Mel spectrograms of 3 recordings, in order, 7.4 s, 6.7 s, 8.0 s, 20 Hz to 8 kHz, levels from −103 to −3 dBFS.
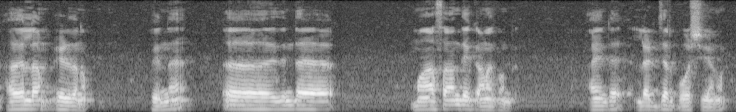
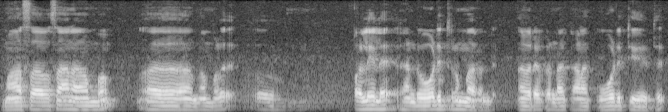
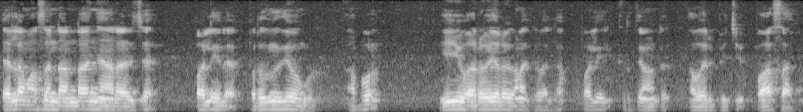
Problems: none marked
